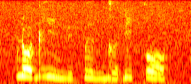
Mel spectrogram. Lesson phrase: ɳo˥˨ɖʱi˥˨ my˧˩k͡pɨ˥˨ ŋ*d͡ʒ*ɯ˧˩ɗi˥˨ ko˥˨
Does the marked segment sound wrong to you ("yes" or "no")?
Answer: yes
